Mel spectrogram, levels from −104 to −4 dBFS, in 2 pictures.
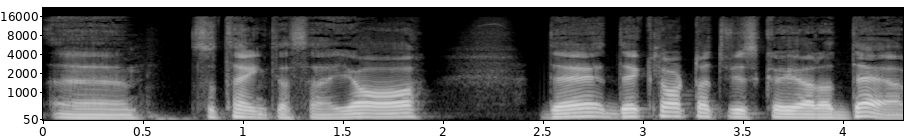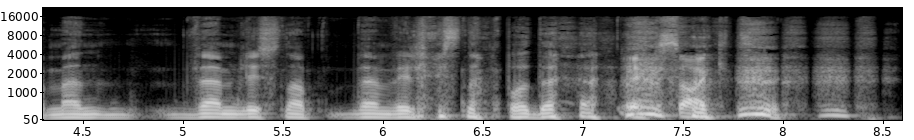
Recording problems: none

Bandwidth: 15.5 kHz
